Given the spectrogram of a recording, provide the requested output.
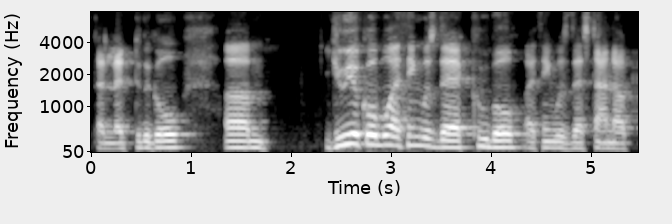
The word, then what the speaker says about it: Yuya Kubo: And then lastly, Yuya Kubo, and I did say it right that time, Yuya Kubo was really good at left wing back.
